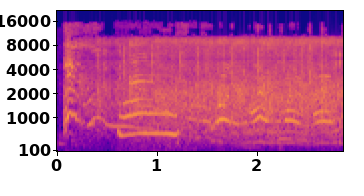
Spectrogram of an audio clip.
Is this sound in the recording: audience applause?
yes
